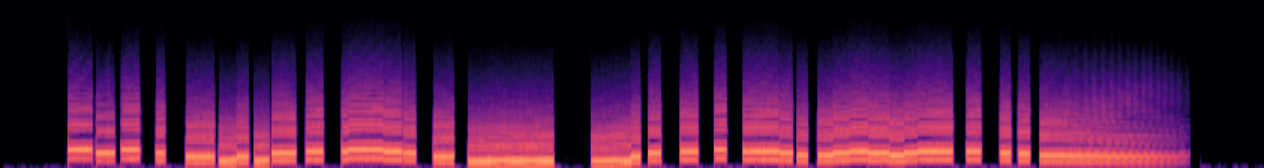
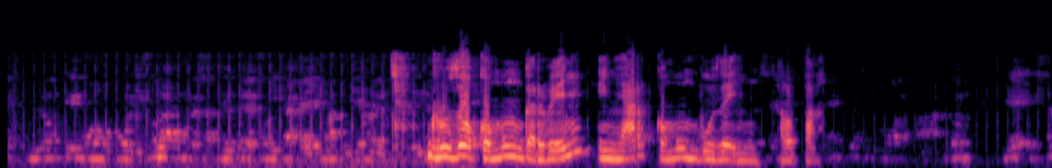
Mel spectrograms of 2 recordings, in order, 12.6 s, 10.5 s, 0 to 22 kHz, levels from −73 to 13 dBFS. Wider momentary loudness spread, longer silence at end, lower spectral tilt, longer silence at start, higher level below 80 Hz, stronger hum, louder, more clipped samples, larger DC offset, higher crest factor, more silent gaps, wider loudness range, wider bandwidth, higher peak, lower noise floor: second, 6 LU vs 21 LU; first, 0.75 s vs 0.2 s; first, -9 dB/octave vs -6.5 dB/octave; first, 0.65 s vs 0.3 s; first, -28 dBFS vs -50 dBFS; neither; about the same, -13 LUFS vs -15 LUFS; neither; neither; about the same, 12 dB vs 16 dB; neither; second, 2 LU vs 14 LU; about the same, 7.8 kHz vs 8 kHz; about the same, -2 dBFS vs 0 dBFS; first, -60 dBFS vs -49 dBFS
